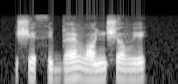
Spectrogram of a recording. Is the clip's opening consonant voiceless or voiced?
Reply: voiceless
